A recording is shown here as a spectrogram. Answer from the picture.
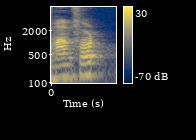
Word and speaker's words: Mumford: También Marshall McLuhan, también Louis Mumford, pronunciado Mumford, Dewitt MacDonald, muy interesante,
